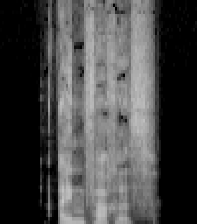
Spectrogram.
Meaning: strong/mixed nominative/accusative neuter singular of einfach
- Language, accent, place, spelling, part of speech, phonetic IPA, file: German, Germany, Berlin, einfaches, adjective, [ˈaɪ̯nfaxəs], De-einfaches.ogg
